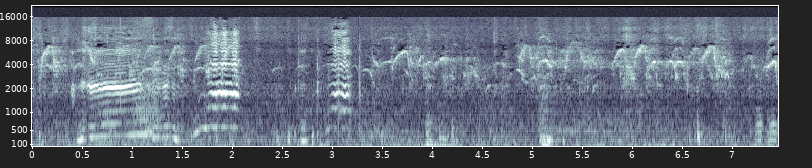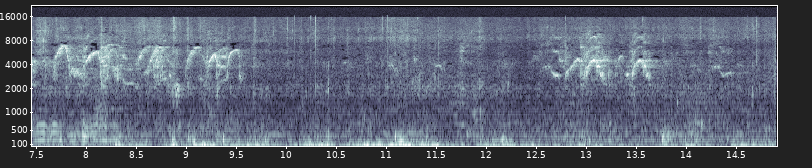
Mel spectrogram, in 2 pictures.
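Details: Free-range black goats in the exercise yard of an antibiotic-free farm below Muchuksan, Yeochari, Sangdong-myeon, Gimhae, South Korea, on a clear Tuesday morning in May 2020: quavering bleats early on, with many chirping birds and some faint talk.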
